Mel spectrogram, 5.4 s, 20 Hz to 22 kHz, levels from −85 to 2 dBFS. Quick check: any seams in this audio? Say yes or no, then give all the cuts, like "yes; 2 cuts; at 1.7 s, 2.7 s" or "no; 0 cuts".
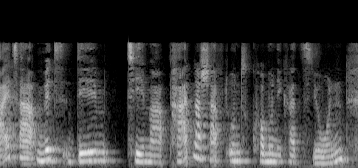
yes; 1 cut; at 1.8 s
